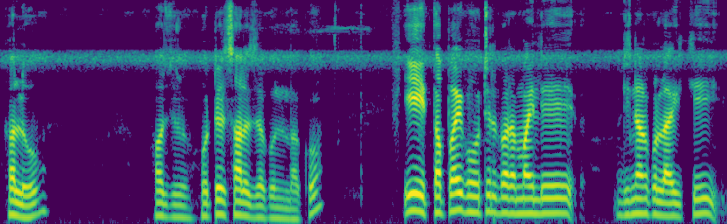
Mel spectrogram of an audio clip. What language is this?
Nepali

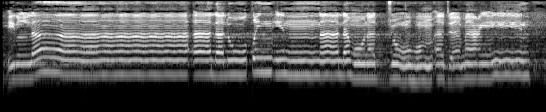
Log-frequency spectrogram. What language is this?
Arabic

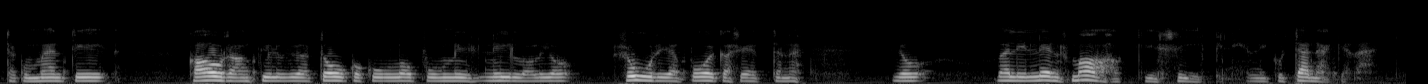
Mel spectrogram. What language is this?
Finnish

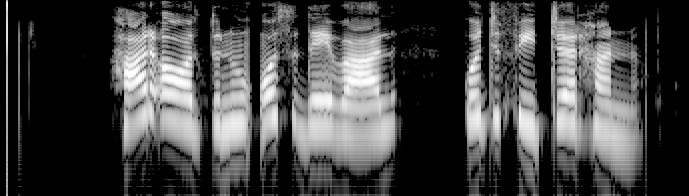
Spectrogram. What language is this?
Punjabi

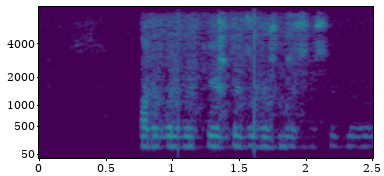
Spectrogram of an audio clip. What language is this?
Bangla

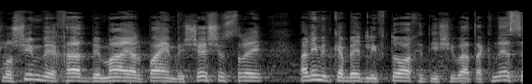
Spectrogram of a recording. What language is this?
Hebrew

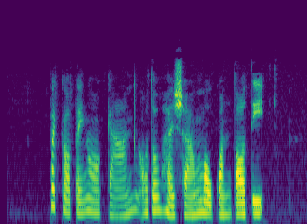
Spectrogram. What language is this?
Cantonese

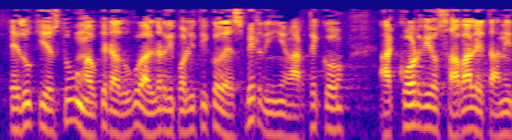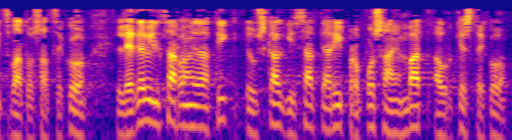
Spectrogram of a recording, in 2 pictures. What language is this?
Basque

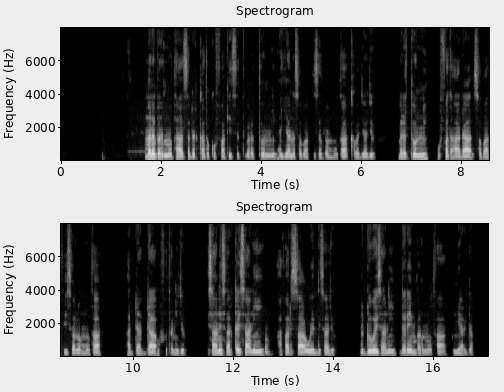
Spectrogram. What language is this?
Oromo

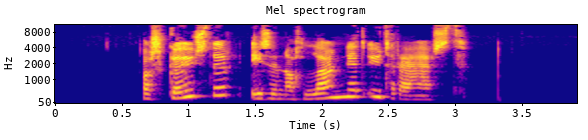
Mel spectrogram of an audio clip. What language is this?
Western Frisian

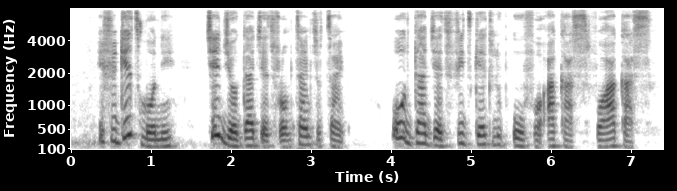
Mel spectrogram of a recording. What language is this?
Nigerian Pidgin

